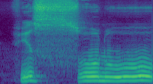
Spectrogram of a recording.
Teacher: ra-nya terbaca dengan tebal, mumtali'an indal fam, ya, penuh, ya, mulut kita penuh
